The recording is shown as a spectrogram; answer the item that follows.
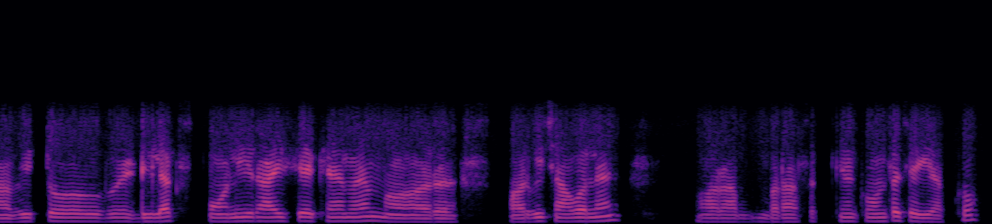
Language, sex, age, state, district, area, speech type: Hindi, male, 30-45, Madhya Pradesh, Betul, urban, conversation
